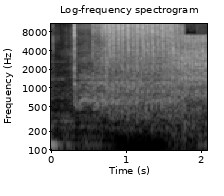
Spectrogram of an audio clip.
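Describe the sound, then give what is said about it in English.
A money counting machine whirs steadily as it riffles through bills, a rapid fluttering buzz of paper slapping past, fairly loud and continuous for about two seconds with no voices. “That's my money machine, Jonas, counting Fez's money.”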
